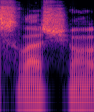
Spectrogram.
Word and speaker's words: CLSTL: Anyways, it's just, you know, good vibes and yeah, so I know that the the letters because there's no vowels in your name. It's pronounced celestial.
